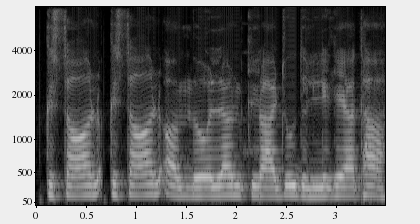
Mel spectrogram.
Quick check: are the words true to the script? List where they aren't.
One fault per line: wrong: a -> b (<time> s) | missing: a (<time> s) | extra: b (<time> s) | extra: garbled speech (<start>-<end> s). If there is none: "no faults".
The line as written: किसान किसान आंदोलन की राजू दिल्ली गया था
no faults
